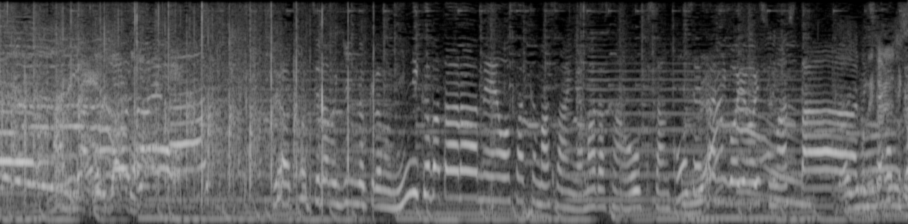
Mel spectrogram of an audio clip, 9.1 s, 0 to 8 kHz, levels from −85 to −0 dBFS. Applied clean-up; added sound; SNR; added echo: none; Trumpet; 17 dB; none.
